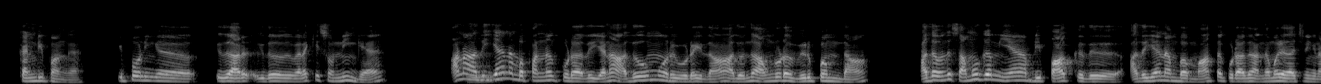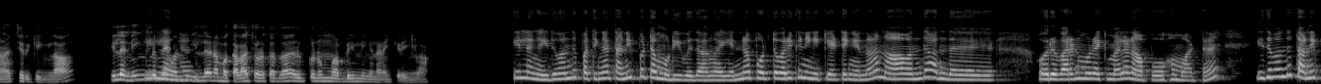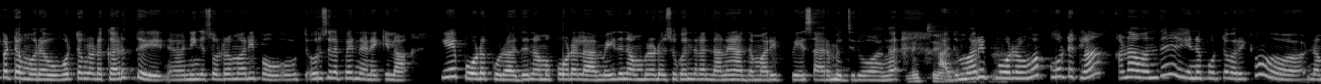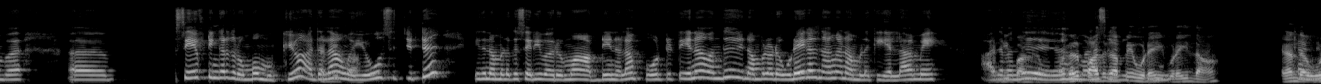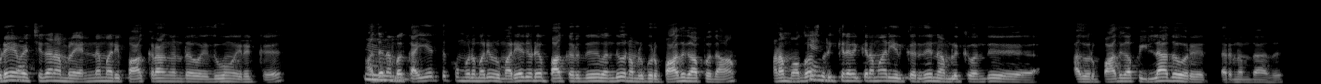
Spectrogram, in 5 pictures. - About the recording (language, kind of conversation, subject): Tamil, podcast, மற்றோரின் கருத்து உன் உடைத் தேர்வை பாதிக்குமா?
- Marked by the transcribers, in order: drawn out: "அந்த"; inhale; "வரைமுறைக்கு" said as "வரன்முறைக்கு"; inhale; inhale; chuckle; horn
